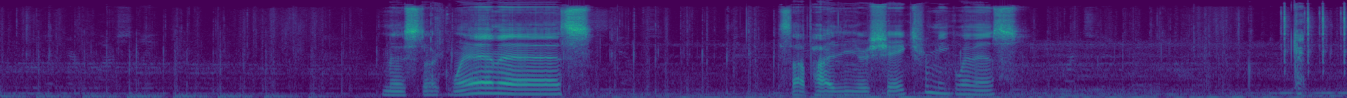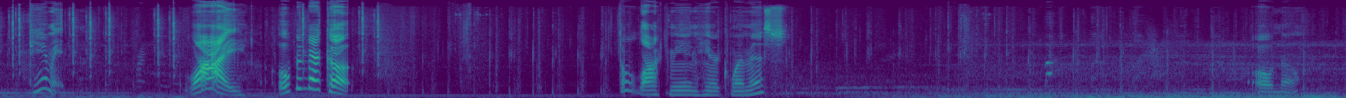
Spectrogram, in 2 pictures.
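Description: Quick footsteps run across a hard tiled floor.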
